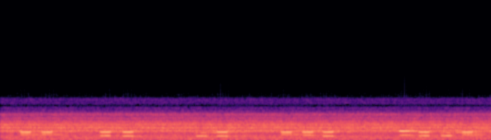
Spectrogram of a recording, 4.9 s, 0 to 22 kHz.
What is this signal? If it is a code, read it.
DTMF, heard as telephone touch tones, dialled by hand, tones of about 100 ms, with radio hiss and room echo. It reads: 00 52 12 082 9540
